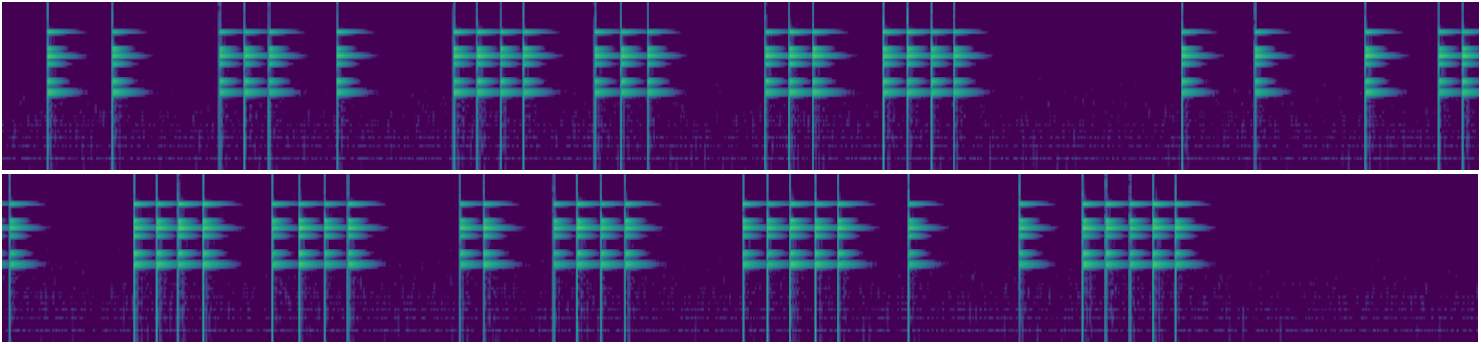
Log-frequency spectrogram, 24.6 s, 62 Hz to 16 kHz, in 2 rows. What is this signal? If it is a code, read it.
Tap code, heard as taps on a metal pipe, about 5 knocks a second. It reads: ALSO ACTIVE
